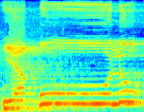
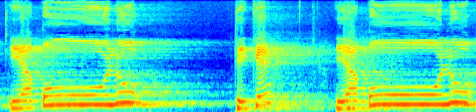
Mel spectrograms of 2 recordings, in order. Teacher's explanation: قو میں کھینچ رہا ہوں میں. کیوں کھینچ رہا ہوں، واو مد ہونے کی وجہ سے. یا زبریہ، قاف واو پیش قو، یقو، لام پیش لو، یقول.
